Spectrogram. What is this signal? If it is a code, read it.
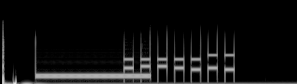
DTMF, heard as telephone touch tones, tones of about 120 ms. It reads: 4774163
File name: Modem Sounds / unk unk v92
